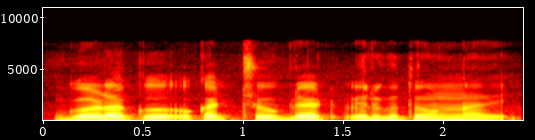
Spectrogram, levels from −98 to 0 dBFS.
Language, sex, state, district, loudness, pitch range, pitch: Telugu, male, Telangana, Mahabubabad, -16 LUFS, 105-110 Hz, 110 Hz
